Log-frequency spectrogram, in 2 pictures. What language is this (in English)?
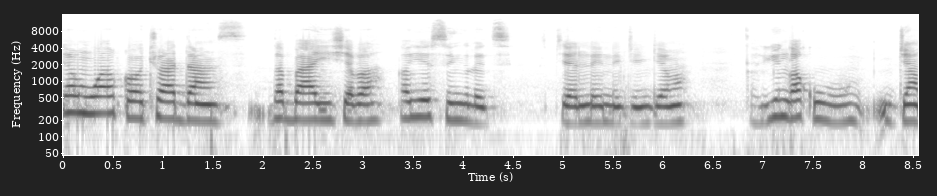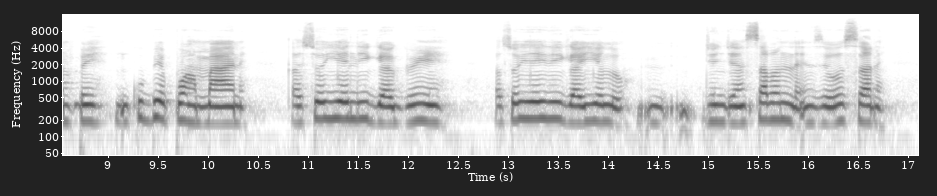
Dagbani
